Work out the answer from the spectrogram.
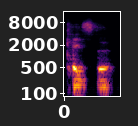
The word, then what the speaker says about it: Caistor: the place name, but it's spelled Caistor. I say like Caister, but it could be something like Carlston, knowing English place name.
